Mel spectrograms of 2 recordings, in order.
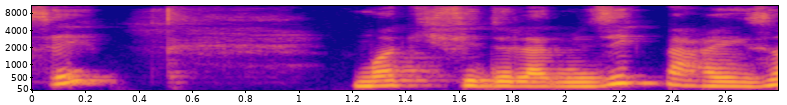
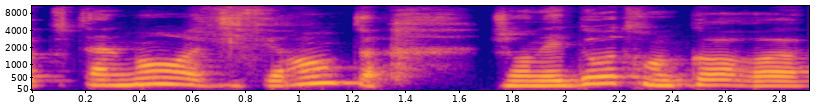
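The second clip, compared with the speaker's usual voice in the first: ordinary delivery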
